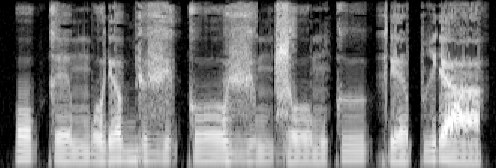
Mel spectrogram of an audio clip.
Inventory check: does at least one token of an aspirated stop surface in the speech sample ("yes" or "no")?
no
